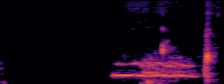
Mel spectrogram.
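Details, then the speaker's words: Pet cat sleeping nearby during a talk; after a quiet pause, one raspy, slightly whistling breath with a gurgly edge, a single snore; snoring. "sorry if you can hear my cat snoring oh that's okay she's sleeping very nicely I think"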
